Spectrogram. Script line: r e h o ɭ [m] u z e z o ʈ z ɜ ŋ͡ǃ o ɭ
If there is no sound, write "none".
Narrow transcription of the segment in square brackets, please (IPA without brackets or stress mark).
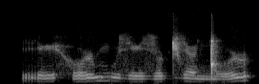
m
